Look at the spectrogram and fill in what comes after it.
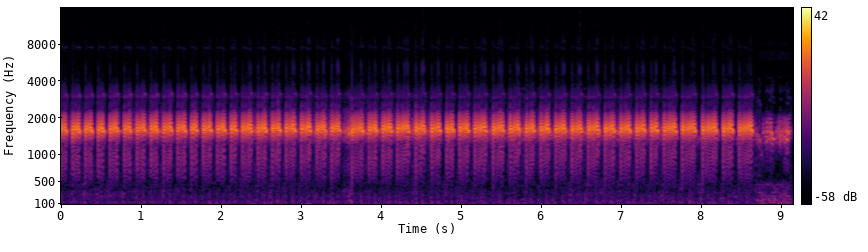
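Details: A frog in rice fields calling a long, rapid series of sharp, evenly repeated pulses, about five per second, steady and loud for nearly nine seconds before stopping.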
